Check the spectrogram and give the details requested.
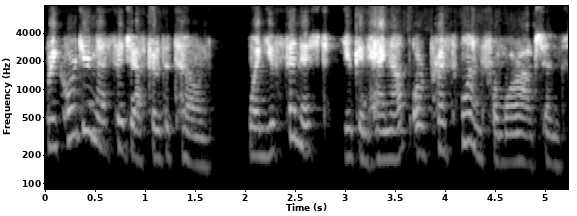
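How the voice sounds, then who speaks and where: A woman's automated voicemail prompt plays over a landline phone in an even, mechanical delivery. The tone is bright and sharp, but the line is muffled. It sounds set back from the mic. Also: medium pitch, brisk.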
